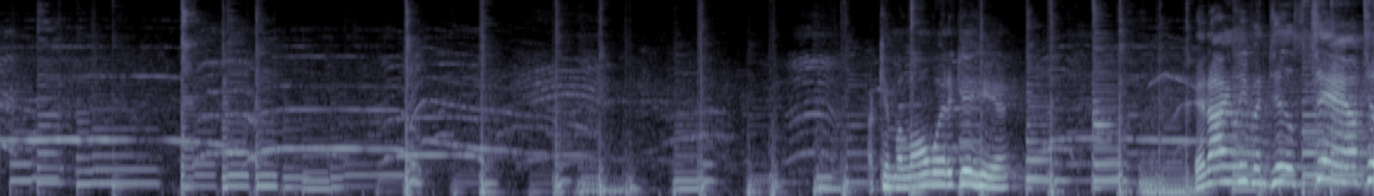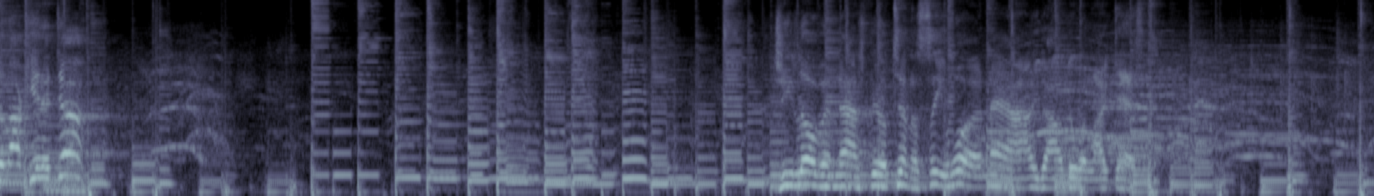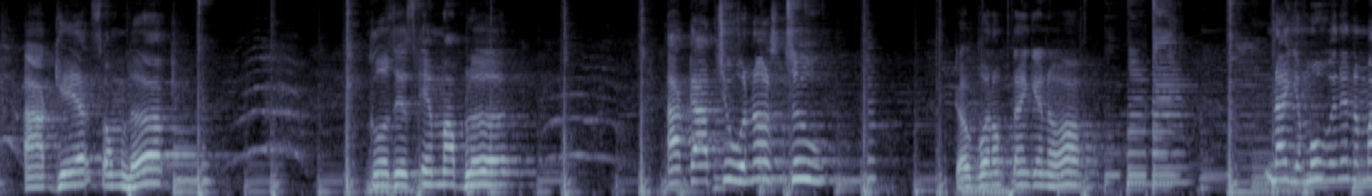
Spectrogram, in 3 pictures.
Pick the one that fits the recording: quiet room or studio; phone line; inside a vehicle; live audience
live audience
